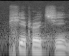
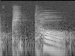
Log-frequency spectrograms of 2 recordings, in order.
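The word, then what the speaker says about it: Peter: 제가 진씨니까 피루친, 피러진 이렇게 불렀어요. 근데 한국에 갔더니 발음을 피러라고 안 하고 다 피터 이렇게 발음을 합니다.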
